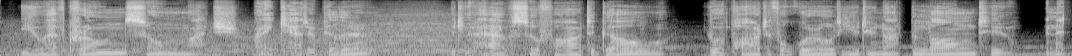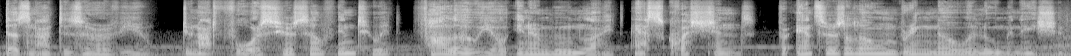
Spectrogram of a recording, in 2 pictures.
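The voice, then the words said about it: Dreamy whisper. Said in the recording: “The figure whispers in a dreamy voice”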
